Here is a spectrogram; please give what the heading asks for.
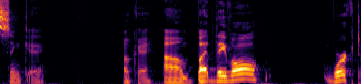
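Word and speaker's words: Cinqué: His name looks like 5 plus a U and an E at the end, but 5 is in French.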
